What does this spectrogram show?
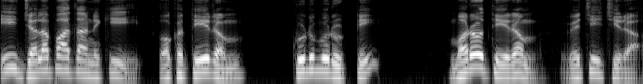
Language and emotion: Telugu, neutral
